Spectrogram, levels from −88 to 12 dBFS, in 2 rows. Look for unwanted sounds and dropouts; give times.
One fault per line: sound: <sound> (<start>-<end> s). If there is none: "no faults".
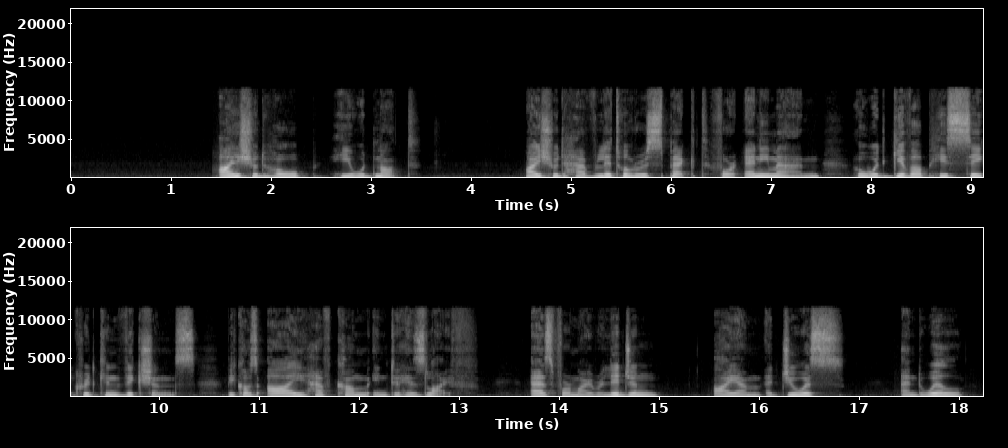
no faults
